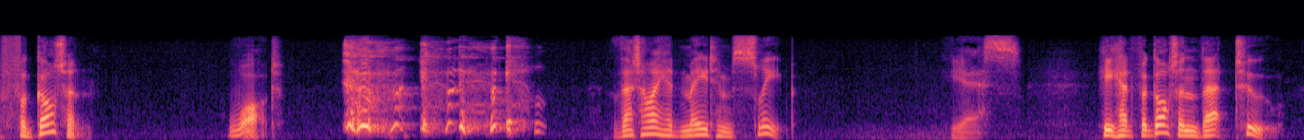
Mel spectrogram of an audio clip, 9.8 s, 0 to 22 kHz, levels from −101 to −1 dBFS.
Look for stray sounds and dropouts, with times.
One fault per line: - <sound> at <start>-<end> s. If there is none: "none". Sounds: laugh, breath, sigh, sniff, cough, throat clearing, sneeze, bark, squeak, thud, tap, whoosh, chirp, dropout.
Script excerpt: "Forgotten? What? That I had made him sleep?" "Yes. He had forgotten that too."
- cough at 2.6-4.1 s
